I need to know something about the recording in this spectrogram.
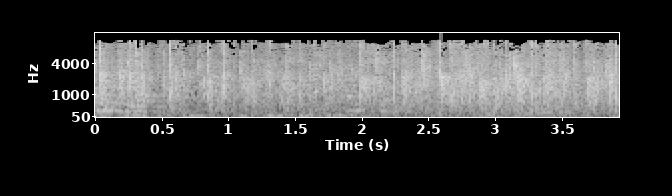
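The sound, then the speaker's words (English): A large group standing on their feet applauds for God steadily for several seconds, dense overlapping claps at a loud, even level without pause. “Can we clap real quick for God?”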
